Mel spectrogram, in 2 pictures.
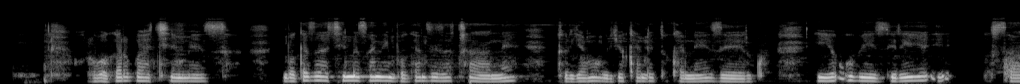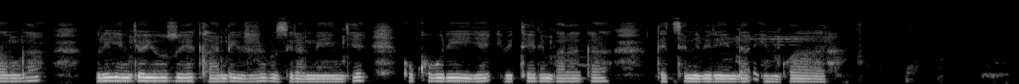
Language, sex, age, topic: Kinyarwanda, female, 25-35, health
